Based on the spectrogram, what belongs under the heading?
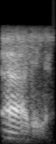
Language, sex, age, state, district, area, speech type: Kannada, male, 30-45, Karnataka, Uttara Kannada, rural, conversation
